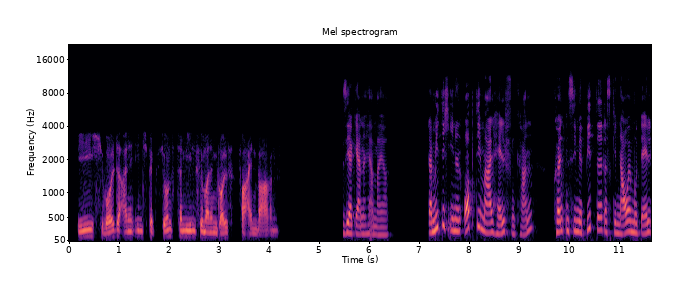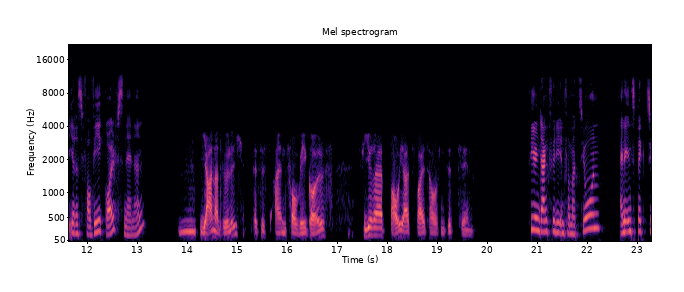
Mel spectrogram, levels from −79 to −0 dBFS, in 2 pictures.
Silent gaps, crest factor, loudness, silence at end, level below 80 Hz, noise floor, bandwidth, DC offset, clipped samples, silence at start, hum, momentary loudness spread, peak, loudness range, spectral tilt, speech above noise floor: 4.48-4.60 s, 4.81-5.41 s, 6.79-7.11 s, 13.44-13.82 s, 20.12-20.67 s; 22 dB; -30 LUFS; 0 s; -72 dBFS; under -90 dBFS; 12 kHz; under 0.1%; under 0.1%; 0.2 s; none; 13 LU; -10 dBFS; 3 LU; -5 dB/octave; over 60 dB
